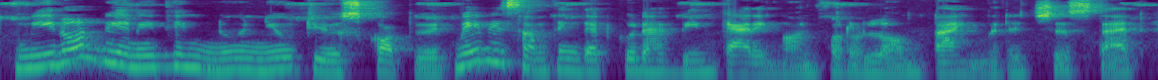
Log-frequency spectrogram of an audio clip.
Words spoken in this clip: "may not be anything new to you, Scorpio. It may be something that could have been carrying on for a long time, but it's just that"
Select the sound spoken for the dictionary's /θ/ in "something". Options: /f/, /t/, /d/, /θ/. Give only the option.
/t/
